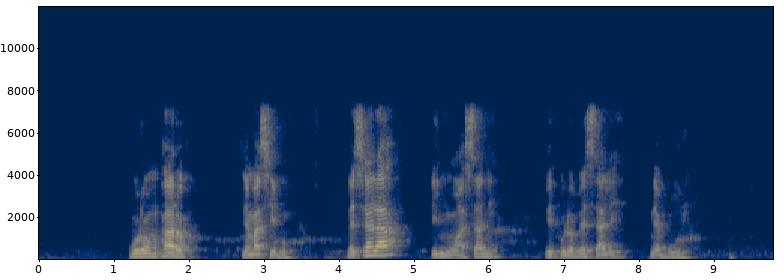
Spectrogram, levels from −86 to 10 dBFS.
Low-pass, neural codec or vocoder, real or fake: 7.2 kHz; codec, 16 kHz, 8 kbps, FunCodec, trained on LibriTTS, 25 frames a second; fake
